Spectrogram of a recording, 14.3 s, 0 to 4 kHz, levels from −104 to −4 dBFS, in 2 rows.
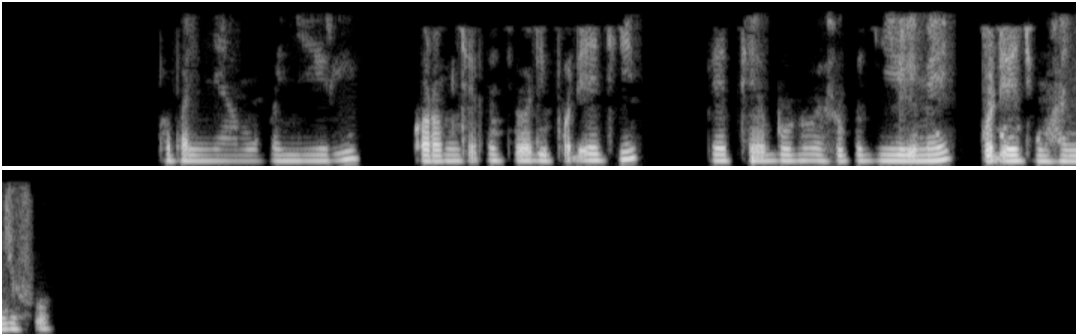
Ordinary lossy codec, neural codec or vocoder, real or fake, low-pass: MP3, 32 kbps; none; real; 3.6 kHz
